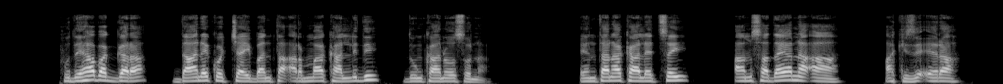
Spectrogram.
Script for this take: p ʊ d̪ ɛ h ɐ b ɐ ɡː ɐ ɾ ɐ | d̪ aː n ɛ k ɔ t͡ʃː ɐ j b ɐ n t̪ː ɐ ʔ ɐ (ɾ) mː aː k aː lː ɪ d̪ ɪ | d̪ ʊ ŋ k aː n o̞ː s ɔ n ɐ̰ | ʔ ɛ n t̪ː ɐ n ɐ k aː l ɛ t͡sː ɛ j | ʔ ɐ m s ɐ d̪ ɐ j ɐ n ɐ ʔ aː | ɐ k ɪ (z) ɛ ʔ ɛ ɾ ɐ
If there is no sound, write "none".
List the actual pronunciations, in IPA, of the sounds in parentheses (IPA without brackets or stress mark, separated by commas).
ɾ, z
